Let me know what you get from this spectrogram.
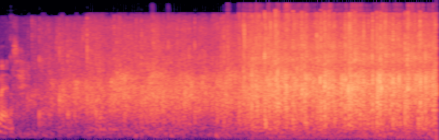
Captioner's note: applause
